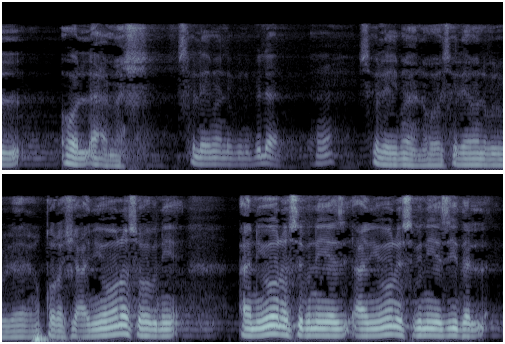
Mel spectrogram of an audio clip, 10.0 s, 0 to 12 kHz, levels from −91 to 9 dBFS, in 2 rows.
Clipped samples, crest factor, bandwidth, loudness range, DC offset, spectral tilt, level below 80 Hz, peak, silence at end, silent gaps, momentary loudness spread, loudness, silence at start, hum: under 0.1%; 18 dB; 8 kHz; 13 LU; under 0.1%; -5 dB/octave; -44 dBFS; -8 dBFS; 0.1 s; none; 18 LU; -26 LUFS; 0 s; none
